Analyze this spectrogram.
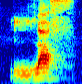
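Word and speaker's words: laugh: জি এইচ এ ফ লাফ লাফ মানে হলো হাসি এক্ষেত্রে জি এইচ এর উচ্চারণ হলো ফ এর মত ইংরেজিতে এই যে ও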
